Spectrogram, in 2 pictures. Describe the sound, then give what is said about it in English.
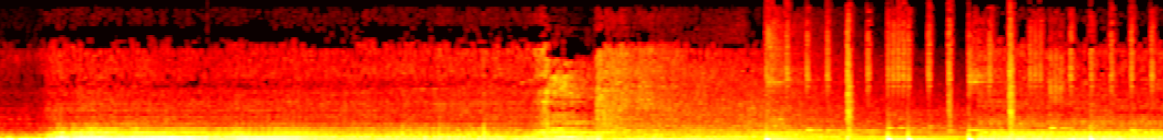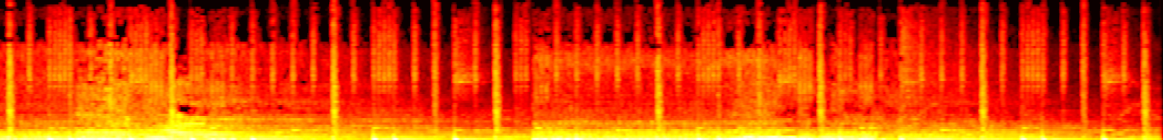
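A loud race car engine roars and revs as the car takes off, its pitch climbing through repeated hard accelerations and gear changes, with some rattling clatter and no talking. “Let me run that first clip with just those little clips of you taking off so they can see the car.”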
